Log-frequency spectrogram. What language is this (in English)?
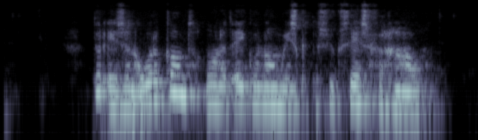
Western Frisian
